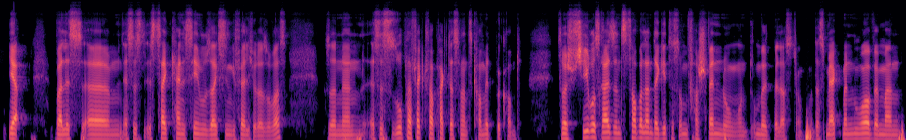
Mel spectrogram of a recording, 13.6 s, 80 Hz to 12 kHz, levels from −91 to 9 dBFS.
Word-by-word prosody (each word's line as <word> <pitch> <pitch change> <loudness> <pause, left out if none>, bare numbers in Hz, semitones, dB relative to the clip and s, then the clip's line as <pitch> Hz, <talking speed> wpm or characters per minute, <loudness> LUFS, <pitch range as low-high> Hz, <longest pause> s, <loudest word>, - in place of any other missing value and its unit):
Ja, - - +10 0.6
weil 110 -1 +4
es, 115 -1 +2
ähm, 110 -1 +2
es 115 +1 -2
ist 115 -6 -4
es - - -2
zeigt 125 -1 +4
keine 120 -2 +1
Szene, 120 +2 +1
wo - - -5
du - - -6
sagst, 110 0 +2
sind 110 -1 -6
gefährlich 105 0 -3
oder 95 -1 -3
so 100 +1 -8
was, - - -2 0.5
sondern 105 0 -3
es 115 - -5
ist 120 -2 0
so 130 +4 -2
perfekt 140 +1 0
verpackt, 125 -1 -1
dass 115 0 -2
man's 110 -2 -5
kaum 110 -1 -5
mitbekommt. 115 - -9 0.5
Zum 125 - +1
Beispiel 120 - +3
Chihiros 150 -1 +5
Reise 140 -1 +5
ins 125 -1 +1
Zauberland, 135 -2 0
da - - +6
geht 125 +1 -4
es 120 - -6
um 115 +3 -8
Verschwendung 110 -5 0
und 100 -1 -13
Umweltbelastung 100 -4 -5
und - - 0
das - - -6
merkt - - +3
man 115 0 -3
nur, 120 +1 +3
wenn 115 -1 0
man 110 -1 -1
115 Hz, 210 wpm, -24 LUFS, 110-125 Hz, 0.6 s, Ja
